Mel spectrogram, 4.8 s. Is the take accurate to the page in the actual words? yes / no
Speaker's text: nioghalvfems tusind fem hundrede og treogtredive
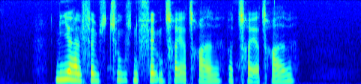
no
